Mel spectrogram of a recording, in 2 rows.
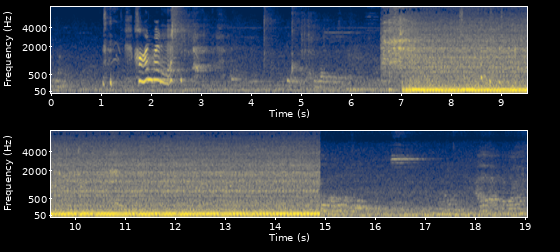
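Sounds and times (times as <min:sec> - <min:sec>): motorcycle engine running: 0:06.6 - 0:14.9.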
